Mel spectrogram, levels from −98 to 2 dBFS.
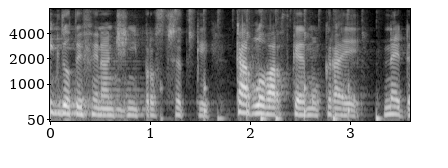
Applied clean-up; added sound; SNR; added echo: neural mask model RNNoise.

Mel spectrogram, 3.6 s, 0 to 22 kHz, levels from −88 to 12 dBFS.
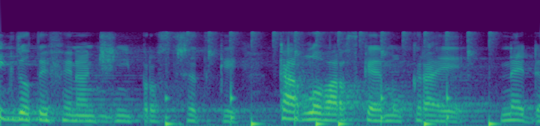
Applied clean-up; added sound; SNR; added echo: none; Drum kit; 2 dB; none.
